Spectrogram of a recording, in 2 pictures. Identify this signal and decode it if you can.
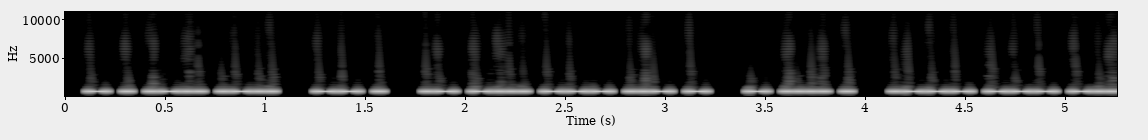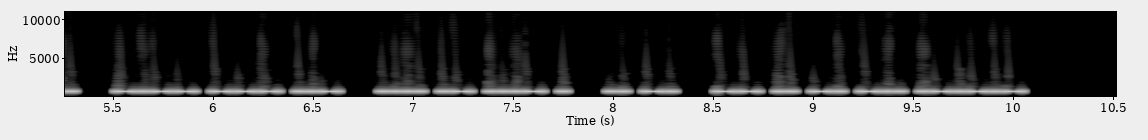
Morse code, heard as a keyed tone, about 37 wpm, 700 Hz. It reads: TELL ME ABOUT THE JOB YOU HAVE IN MIND.
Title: Sentences from Top 1000 Words - Review Part 3 - 40wpm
